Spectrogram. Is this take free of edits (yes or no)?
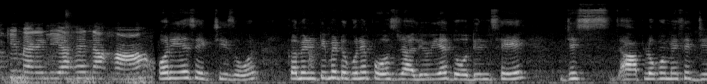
no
